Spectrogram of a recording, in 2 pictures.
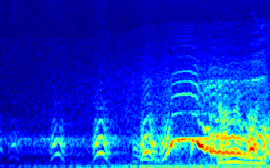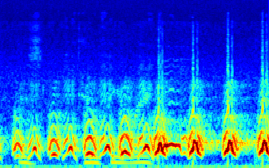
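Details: Barred owl calling: soft low hoots build into a loud, rapid series of rhythmic, wavering hooted notes, with a few deeper grunting tones underneath and a rising squealed note midway.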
